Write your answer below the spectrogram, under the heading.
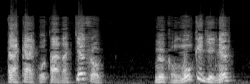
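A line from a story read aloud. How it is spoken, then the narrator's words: Angry. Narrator (Vietnamese): Mạnh Đào giận dữ nói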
